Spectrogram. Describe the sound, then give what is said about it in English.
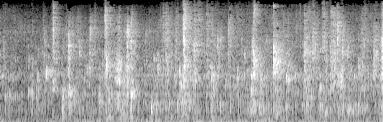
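Two eggs fry in a pan with a steady, hissing sizzle broken by dense, irregular crackles and pops as their edges crisp, bright and fairly even in loudness throughout, with no talking. “And you can hear that really nice kind of crispy crackling sound.”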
